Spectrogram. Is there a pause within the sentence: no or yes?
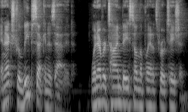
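yes. There is a pause inside the sentence. The speaker calls it wrong. "I'm going to say it both ways"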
